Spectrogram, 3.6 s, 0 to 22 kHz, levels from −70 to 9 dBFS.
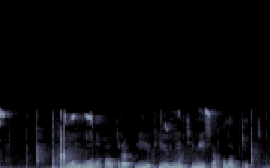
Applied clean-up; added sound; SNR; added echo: none; Squeak; 6 dB; none.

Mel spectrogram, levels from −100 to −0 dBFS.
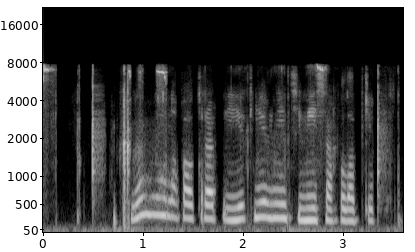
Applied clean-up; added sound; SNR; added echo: neural diffusion model UNIVERSE++.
